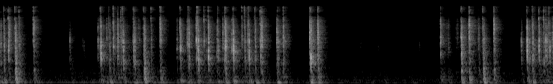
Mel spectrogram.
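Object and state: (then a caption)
Plastic mechanical keyboard typing. Fingertips type on a backlit mechanical keyboard with black plastic keycaps. Bright, sharp clicking keystrokes come in quick bursts separated by short pauses, with a faint low hum underneath.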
